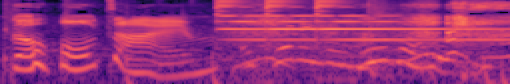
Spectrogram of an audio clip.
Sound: bell dings

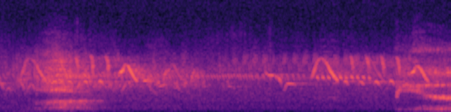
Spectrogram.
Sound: Bubba gasping

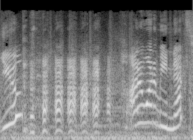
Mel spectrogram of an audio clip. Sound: laughs loudly

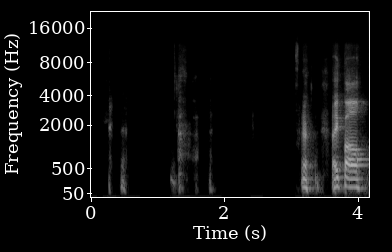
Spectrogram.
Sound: chuckles

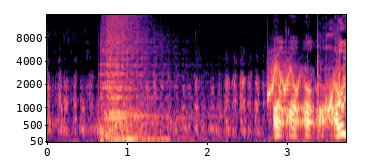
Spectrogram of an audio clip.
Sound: pencil etching

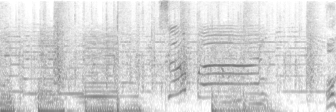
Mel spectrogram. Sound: applause

